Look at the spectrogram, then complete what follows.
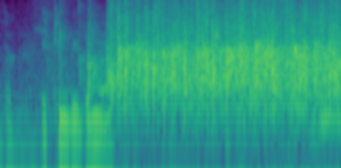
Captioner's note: audience clapping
